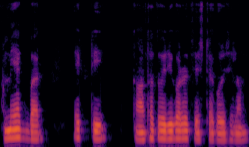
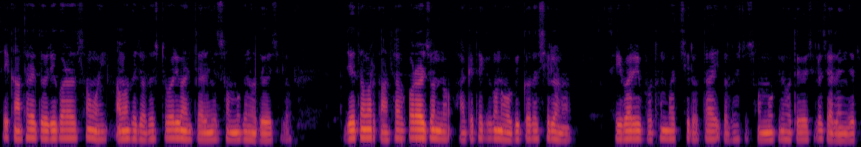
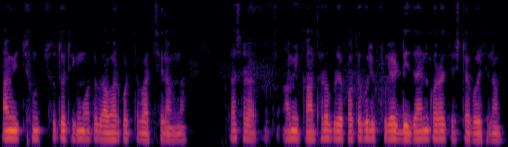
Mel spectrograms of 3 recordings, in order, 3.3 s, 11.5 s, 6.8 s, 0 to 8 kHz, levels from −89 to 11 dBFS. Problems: background sounds at intervals, low volume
